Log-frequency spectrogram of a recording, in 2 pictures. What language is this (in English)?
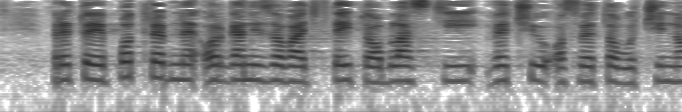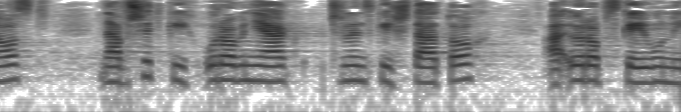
Slovak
